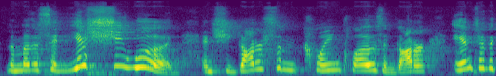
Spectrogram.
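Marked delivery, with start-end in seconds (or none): 0.7-1.8 high, loud, slow emphatic yes; eager acceptance. Acted. Mother accepting for daughter, loud eager insistence. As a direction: jump in with a pitched-up, stretched answer.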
